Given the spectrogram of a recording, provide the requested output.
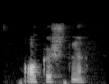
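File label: "окыштны", Komi, male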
